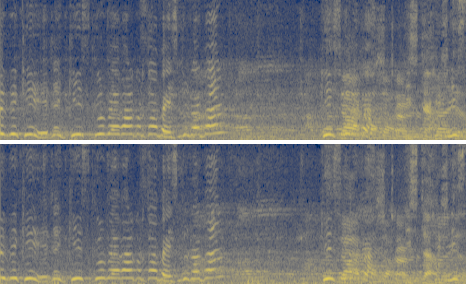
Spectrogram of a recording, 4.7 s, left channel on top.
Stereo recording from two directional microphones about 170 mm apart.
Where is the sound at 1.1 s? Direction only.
15° left (ahead or behind).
